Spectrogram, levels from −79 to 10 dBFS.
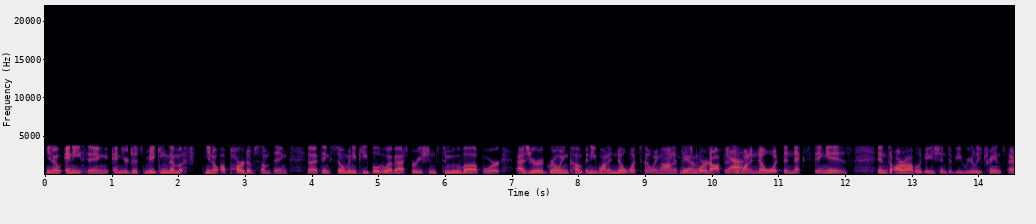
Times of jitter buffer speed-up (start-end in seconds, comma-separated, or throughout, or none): none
